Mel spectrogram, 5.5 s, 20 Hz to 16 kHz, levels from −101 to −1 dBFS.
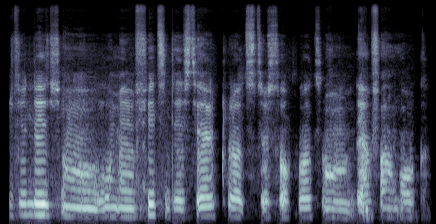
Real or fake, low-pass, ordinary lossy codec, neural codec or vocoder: fake; 14.4 kHz; none; vocoder, 44.1 kHz, 128 mel bands, Pupu-Vocoder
